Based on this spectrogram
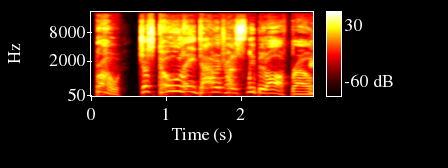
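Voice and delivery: high-pitched exasperated yell, no real volume; retold yelling. Scolding the friend who knocked, mock high-pitched yelling. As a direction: re-enact yelling at him, voice jumping up high. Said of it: "I was, like, yelling at him".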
